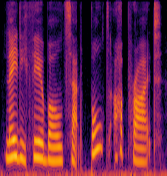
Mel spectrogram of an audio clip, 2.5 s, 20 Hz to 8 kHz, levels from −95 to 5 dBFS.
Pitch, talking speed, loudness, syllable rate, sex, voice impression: 235 Hz, 120 wpm, -18 LUFS, 3.9 syllables/s, female, slightly feminine, young, slightly halting, slightly cute, slightly friendly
